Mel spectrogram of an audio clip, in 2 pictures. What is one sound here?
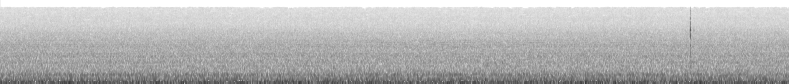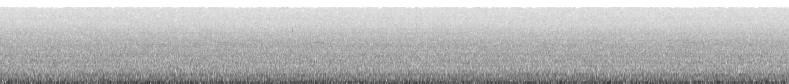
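Jet engines hum steadily as an airliner taxis.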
